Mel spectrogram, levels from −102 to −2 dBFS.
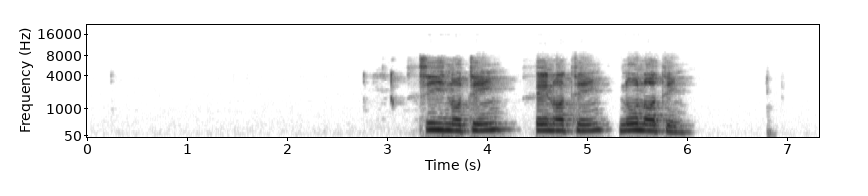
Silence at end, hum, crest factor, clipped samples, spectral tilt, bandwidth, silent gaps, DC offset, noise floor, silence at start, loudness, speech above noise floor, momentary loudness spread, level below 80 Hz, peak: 1.3 s; none; 20 dB; under 0.1%; -5 dB/octave; 8 kHz; none; under 0.1%; under -90 dBFS; 3.05 s; -24 LUFS; over 66 dB; 22 LU; -70 dBFS; -8 dBFS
